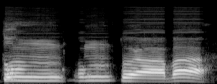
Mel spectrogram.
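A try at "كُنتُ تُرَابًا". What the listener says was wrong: तुम नहीं है तू।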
